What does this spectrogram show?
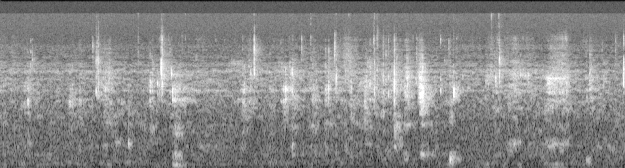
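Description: Faint close-up chewing of soft spiral pasta: many small wet mouth clicks and smacks at an irregular pace.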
